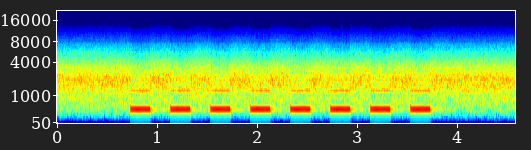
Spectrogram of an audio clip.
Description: Telephone call progress tone (single-tone plan, as in most of Europe), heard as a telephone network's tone, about 420 Hz, 0.2 s on and 0.2 s off, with room echo. Congestion tone.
